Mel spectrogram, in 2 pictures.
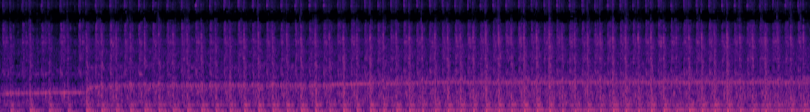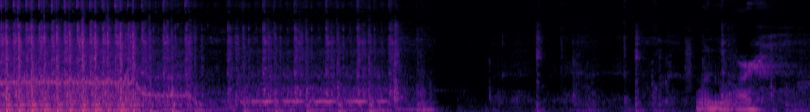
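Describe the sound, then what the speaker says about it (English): A domestic sewing machine stitches a quilt-as-you-go project in a fast, steady mechanical whir for about nine seconds, then slows, stops and gives a few short bursts, with quiet handling noise between. "Okay, so now I'm just going to sew."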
